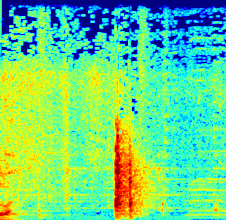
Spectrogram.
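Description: A single sharp knock of hard parts, with a short ring, a little over a second in, as old and new brake pads are handled and compared.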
